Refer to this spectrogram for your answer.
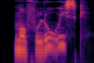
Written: morfologisk

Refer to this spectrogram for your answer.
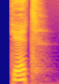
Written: gat

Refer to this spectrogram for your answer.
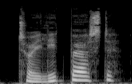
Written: toiletbørste

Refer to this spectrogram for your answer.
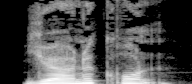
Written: hjørnegrund

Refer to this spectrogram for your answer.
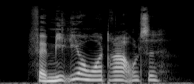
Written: familieoverdragelse

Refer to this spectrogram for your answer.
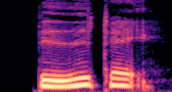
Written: bededag

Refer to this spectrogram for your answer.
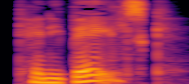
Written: kannibalsk

